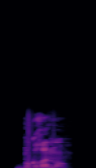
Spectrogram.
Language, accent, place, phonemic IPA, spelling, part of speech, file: French, France, Lyon, /bu.ɡʁə.mɑ̃/, bougrement, adverb, LL-Q150 (fra)-bougrement.wav
- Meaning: much, many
